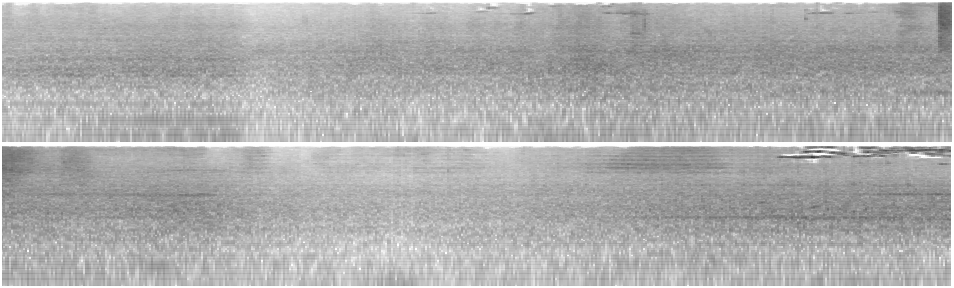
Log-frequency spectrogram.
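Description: City bus diesel engine running in street traffic, with a brief hiss of air brakes about halfway through.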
